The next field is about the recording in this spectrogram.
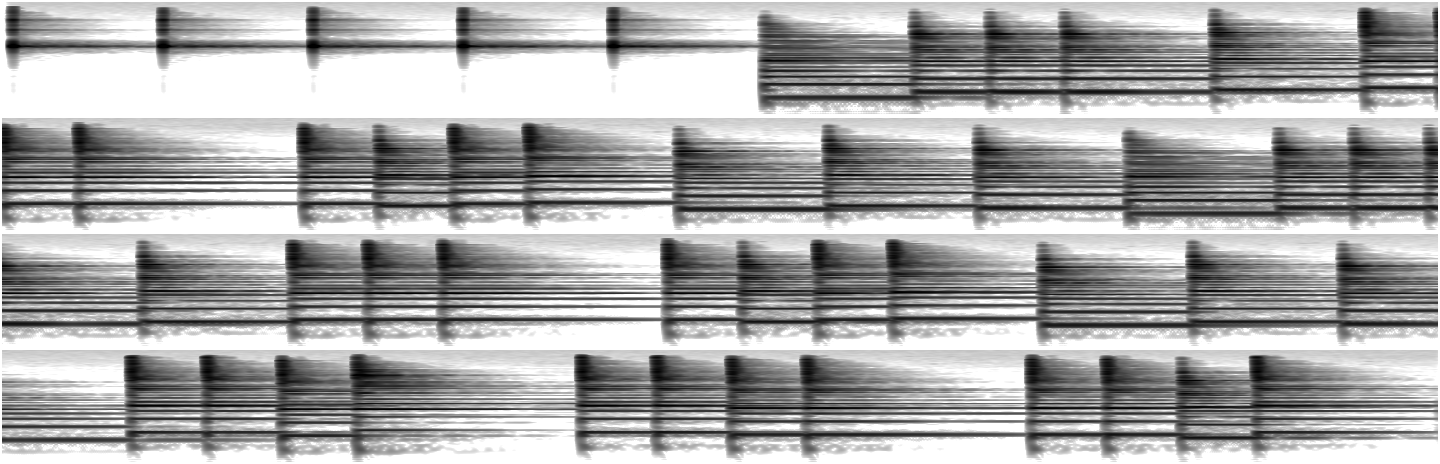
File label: Notes, guitar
